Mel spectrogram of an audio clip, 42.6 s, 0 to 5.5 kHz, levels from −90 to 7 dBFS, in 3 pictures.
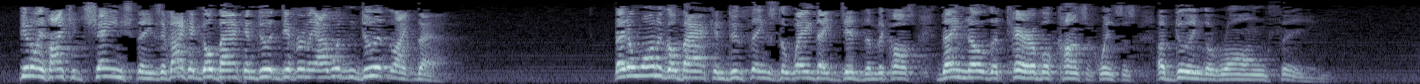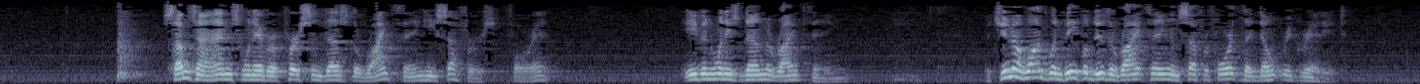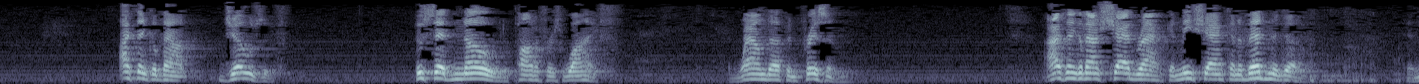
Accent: American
